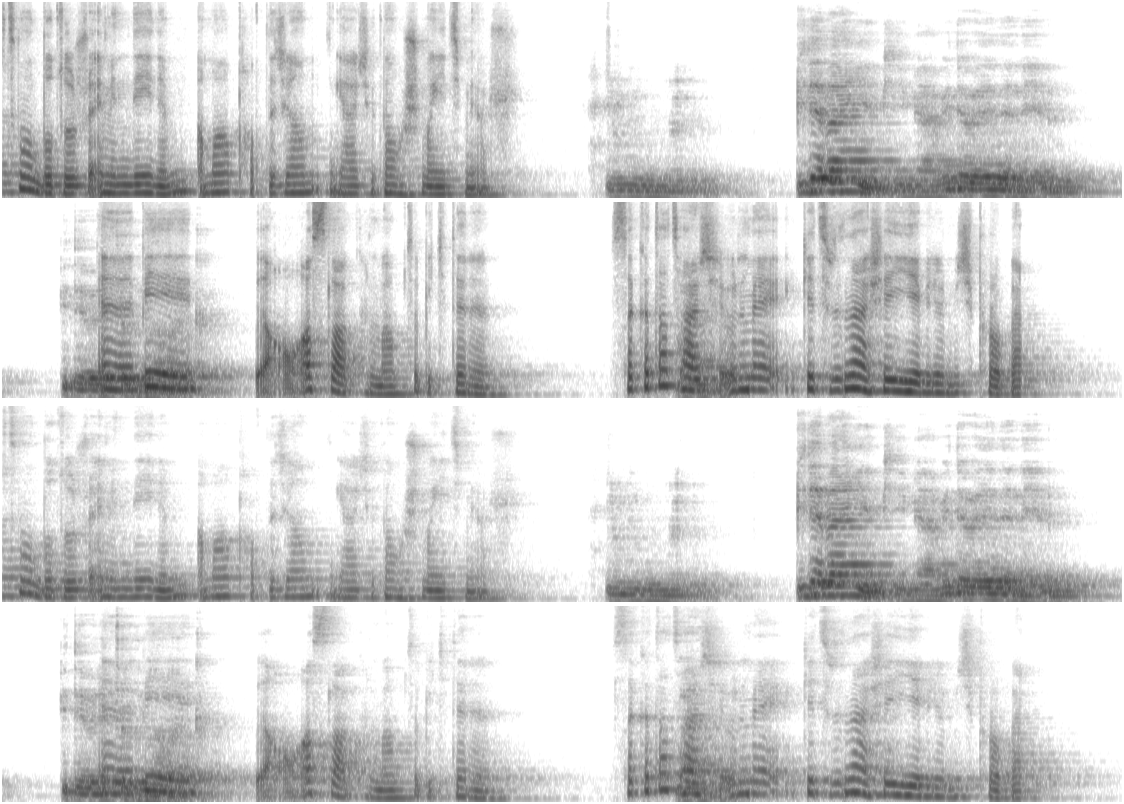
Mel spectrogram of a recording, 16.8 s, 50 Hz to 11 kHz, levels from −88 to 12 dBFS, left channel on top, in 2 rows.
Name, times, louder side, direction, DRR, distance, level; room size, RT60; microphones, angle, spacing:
voice 1, 0.0-3.8 9.1-9.9 10.3-12.2 13.1-16.1, left 6 dB, 80° left, 0.4 m, -24 dB
voice 2, 4.5-5.3 6.0-8.0 8.8-9.8 13.5-13.8, left 1 dB, 10° right, 2.1 m, -24 dB
11.0 x 6.1 x 5.4 m
head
